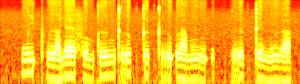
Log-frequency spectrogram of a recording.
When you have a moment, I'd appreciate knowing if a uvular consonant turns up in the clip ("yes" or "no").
no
